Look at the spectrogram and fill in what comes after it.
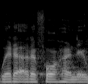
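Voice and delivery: ordinary talk, nothing marked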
